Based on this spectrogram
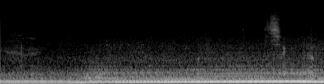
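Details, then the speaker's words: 1999 Jaguar XK 4.0 V8 after its crank-no-start issue was resolved: fires straight away, then a deep, even V8 rumble as revs build gently on a test drive, no knocks or misses; exhaust noisy; normal running. "key into the ignition yep straight away it fired up and then drive like that I'm just going to take it for a little spin just make sure that everything works"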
